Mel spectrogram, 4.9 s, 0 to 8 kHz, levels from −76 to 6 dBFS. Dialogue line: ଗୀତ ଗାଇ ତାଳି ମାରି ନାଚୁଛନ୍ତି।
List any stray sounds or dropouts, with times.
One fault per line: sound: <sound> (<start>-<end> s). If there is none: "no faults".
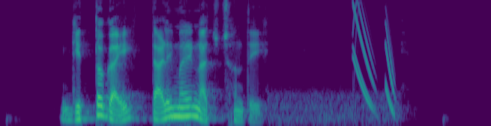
sound: chirp (3.5-4.0 s)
